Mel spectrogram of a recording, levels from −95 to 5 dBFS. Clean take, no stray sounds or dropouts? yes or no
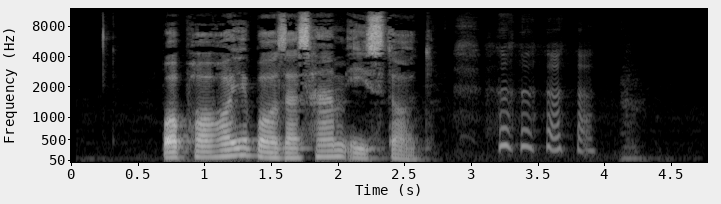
no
